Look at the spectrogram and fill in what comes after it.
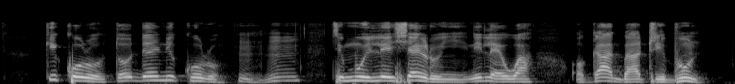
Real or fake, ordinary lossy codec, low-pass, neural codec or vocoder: real; Opus, 32 kbps; 7.2 kHz; none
